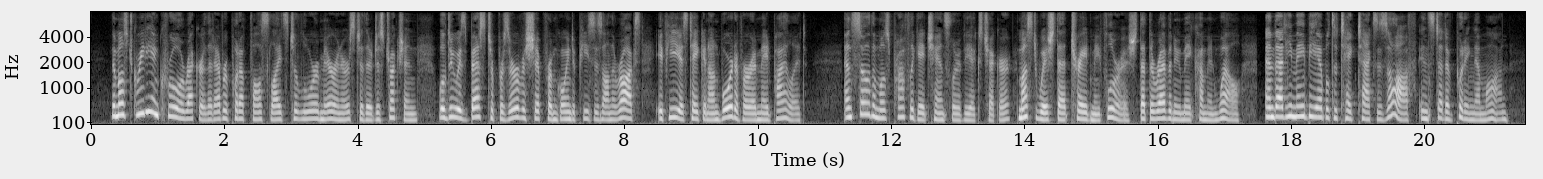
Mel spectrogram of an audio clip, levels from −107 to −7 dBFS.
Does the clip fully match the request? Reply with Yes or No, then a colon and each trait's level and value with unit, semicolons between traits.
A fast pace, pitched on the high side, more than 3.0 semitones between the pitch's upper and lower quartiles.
Yes: fast, 225 wpm; high, 195 Hz; average, 4.5 semitones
